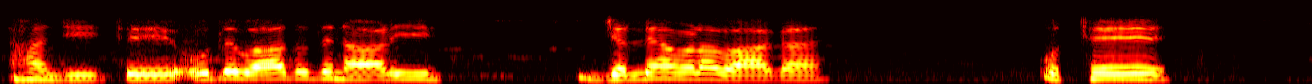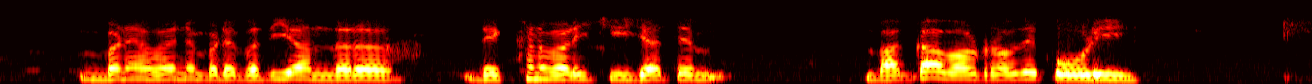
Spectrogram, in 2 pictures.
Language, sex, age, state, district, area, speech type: Punjabi, male, 18-30, Punjab, Fatehgarh Sahib, rural, conversation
